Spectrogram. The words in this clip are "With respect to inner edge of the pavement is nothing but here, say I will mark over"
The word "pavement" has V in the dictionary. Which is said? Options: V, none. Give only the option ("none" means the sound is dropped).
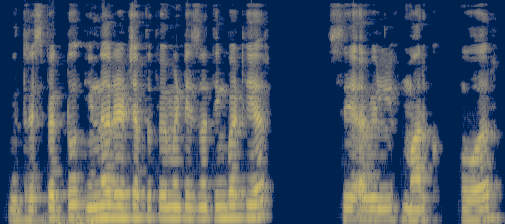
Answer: none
